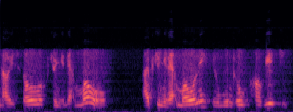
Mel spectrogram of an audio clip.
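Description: Speech only: a lecturer talking in Khmer, with a short pause about halfway through. The voice has a thin, phone-like quality, with the highs cut off.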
